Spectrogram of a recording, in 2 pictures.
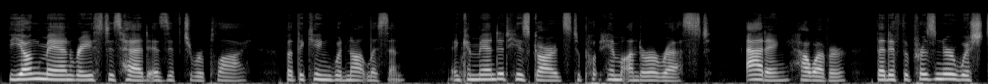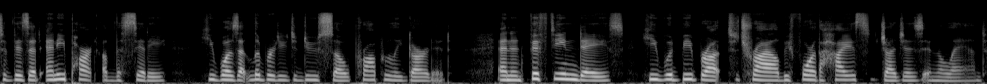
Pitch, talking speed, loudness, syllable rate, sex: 200 Hz, 195 wpm, -21 LUFS, 5.2 syllables/s, female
